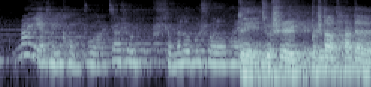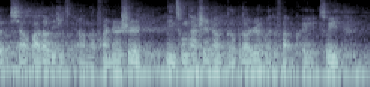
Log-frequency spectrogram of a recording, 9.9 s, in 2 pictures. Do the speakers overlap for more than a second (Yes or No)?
Yes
